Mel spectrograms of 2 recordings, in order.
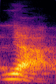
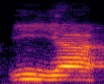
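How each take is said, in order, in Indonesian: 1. Bunyi y tunggal dan pendek. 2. Bunyi y digandakan dan ditahan panjang. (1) "bukan iya" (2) "ada berat dia"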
